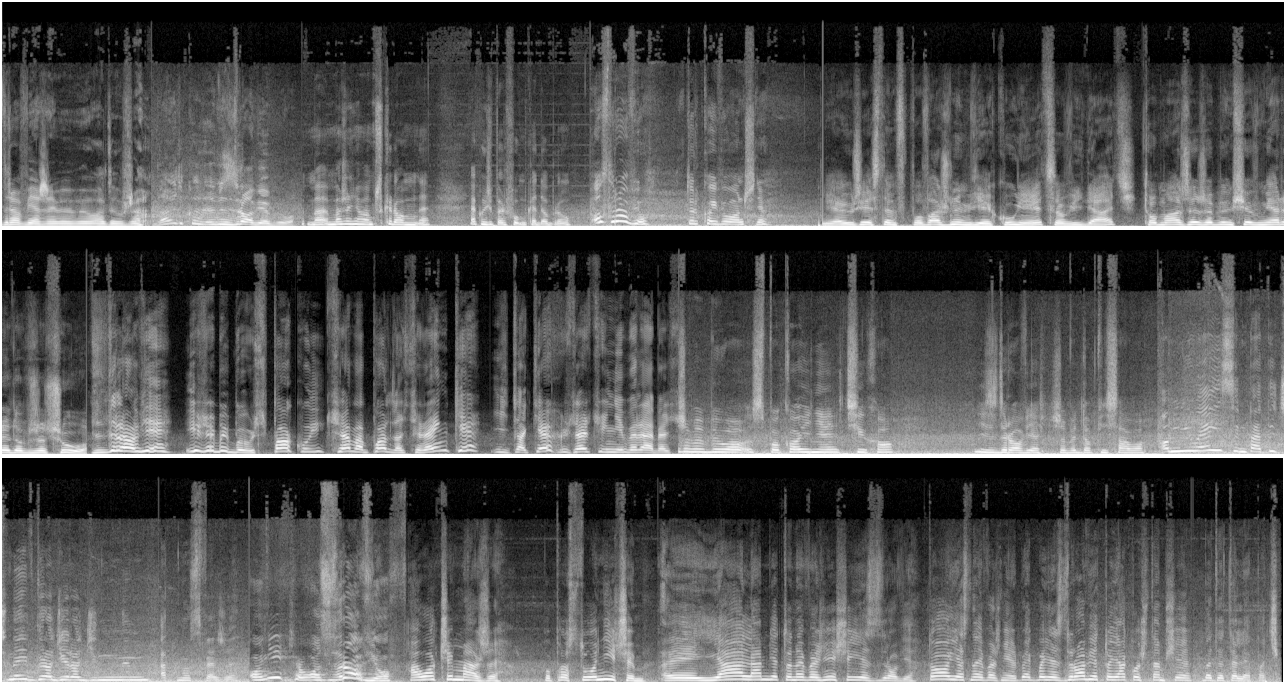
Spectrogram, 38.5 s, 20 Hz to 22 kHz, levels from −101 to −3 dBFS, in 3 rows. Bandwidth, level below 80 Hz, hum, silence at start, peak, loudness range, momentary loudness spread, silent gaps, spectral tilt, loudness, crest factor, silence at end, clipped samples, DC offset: 19.5 kHz; -24 dBFS; none; 0 s; 0 dBFS; 3 LU; 7 LU; none; -6 dB/octave; -11 LUFS; 10 dB; 0 s; under 0.1%; under 0.1%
